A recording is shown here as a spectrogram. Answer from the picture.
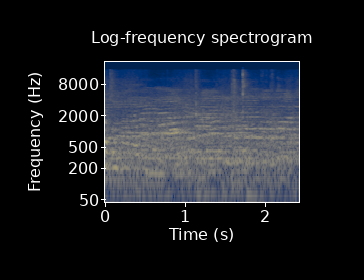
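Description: Background chatter: several voices talking at once in a room, none of them clear, after one short spoken word at the start.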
